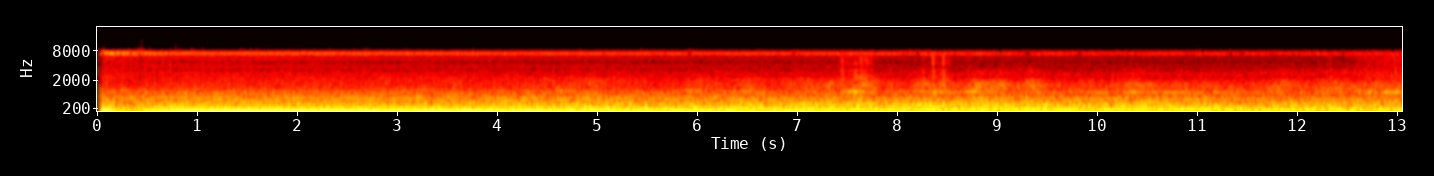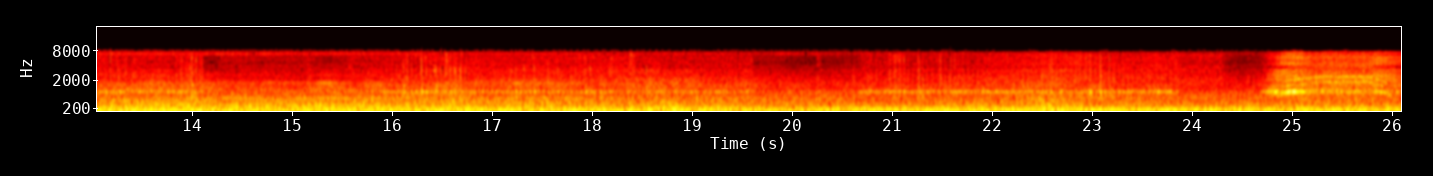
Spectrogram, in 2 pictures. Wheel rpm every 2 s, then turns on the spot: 0, 0, 0, 0, 0, 0, 20, 10, 30, 20, 30, 30, 80.
12-26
